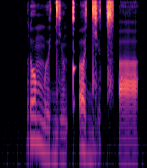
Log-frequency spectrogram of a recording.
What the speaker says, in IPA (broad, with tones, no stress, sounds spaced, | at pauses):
ɾ o˦ m ɯ˨ dʲ õ˨ kʼ ʌ˦˨ dʲ ɯ˨ t͡sʼ a˨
